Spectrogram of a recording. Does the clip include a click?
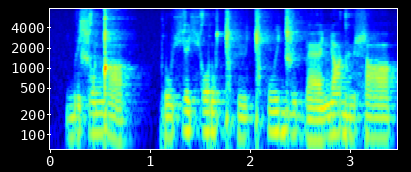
yes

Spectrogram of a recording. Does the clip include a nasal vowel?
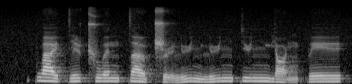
no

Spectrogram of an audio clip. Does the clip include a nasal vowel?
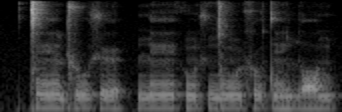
yes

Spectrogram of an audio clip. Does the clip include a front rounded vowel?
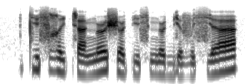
no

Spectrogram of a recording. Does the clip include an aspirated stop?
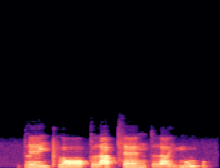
yes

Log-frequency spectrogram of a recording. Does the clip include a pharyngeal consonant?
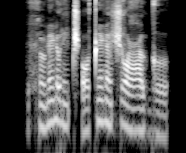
yes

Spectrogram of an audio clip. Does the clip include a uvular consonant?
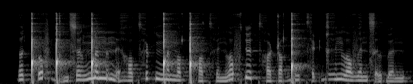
no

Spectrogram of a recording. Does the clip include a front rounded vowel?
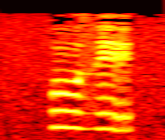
no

